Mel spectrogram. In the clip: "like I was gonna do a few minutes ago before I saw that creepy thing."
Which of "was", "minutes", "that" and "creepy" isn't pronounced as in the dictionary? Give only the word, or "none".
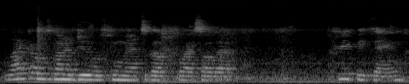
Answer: none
